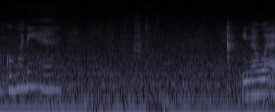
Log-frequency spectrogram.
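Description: A knife and fork scrape on a plate.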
